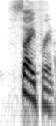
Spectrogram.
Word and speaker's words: Seyfried: Pronounce it for me. Seyfried.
